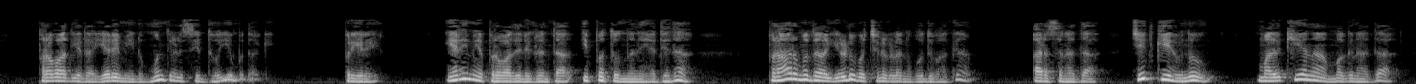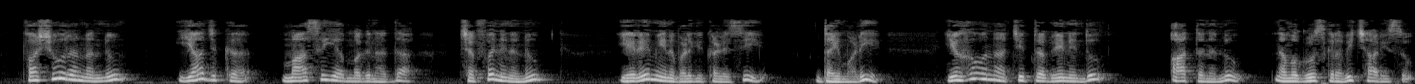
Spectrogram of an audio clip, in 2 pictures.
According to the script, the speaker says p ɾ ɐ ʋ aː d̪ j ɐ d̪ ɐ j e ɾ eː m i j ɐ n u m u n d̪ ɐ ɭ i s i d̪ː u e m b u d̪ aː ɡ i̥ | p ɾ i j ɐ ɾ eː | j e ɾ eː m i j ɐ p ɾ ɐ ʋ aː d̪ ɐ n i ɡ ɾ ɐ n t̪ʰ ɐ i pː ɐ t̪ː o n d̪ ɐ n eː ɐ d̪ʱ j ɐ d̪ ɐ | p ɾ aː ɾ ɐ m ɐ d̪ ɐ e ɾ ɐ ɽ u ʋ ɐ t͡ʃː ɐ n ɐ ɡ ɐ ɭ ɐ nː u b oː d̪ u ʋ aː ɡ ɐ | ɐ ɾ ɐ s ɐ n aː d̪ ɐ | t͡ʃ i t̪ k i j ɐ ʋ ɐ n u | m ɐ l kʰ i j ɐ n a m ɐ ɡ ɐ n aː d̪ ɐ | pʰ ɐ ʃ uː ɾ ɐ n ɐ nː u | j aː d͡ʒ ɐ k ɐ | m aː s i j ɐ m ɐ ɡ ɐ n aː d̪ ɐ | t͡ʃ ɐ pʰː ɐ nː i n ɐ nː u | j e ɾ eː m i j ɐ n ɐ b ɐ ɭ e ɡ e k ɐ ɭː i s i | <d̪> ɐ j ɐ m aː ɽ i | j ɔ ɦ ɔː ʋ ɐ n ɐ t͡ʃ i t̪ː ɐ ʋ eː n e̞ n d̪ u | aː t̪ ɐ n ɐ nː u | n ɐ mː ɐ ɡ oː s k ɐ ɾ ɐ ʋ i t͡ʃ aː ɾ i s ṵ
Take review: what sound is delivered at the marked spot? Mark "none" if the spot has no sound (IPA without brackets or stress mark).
d̪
